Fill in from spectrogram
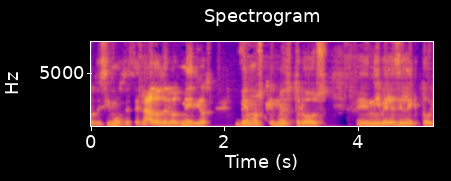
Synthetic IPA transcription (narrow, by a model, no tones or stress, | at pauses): oðesimo̞zðe̞zðelaðo̞ðe̞lo̞zme̞ðjo̞s | be̞mo̞ske̞nwe̞st̪ɾo̞s | niβ̞e̞le̞zðele̞kt̪o̞ɾ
